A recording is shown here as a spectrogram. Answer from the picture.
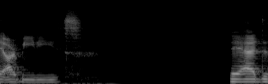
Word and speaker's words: Arbites: And it's like, oh, the Arbites, right? No, actually, they're Arbites.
